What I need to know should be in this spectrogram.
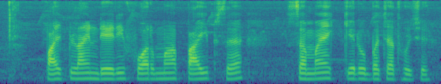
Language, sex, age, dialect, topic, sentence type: Maithili, male, 18-24, Angika, agriculture, statement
